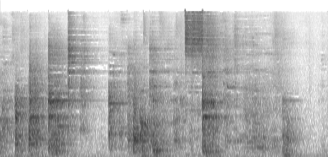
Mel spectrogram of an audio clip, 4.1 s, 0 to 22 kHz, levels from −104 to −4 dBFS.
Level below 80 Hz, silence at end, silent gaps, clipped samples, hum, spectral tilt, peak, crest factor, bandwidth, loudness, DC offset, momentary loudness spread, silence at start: -56 dBFS; 0.05 s; none; under 0.1%; none; -2 dB/octave; -16 dBFS; 20 dB; 16.5 kHz; -34 LUFS; under 0.1%; 17 LU; 0 s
